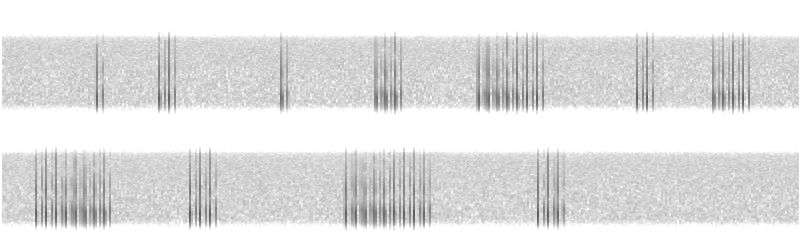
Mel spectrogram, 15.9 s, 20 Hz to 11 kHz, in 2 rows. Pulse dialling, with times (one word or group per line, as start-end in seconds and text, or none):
0.9-1.0 1
1.6-1.8 2
2.8-2.9 1
3.7-4.0 3
4.8-5.4 7
6.3-6.5 2
7.1-7.5 4
8.3-9.1 8
9.8-10.1 3
11.4-12.3 9
13.3-13.6 3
